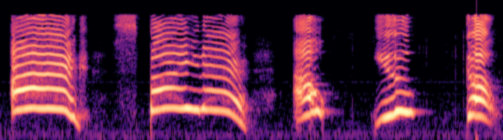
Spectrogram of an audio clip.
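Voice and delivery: high furious shriek; berserk rage. Acted. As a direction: yell it out of the house. Family throws the spider out again.

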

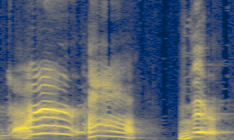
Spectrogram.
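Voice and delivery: put-on high crying baby wail. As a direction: wail like a baby left under a tree.

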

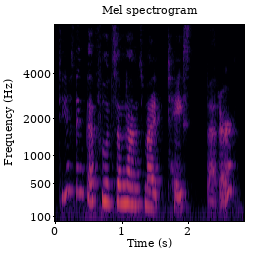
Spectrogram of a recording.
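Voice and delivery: plain reading voice

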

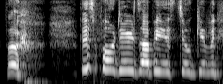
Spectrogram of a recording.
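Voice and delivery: loud, high, on the edge of laughter; amused outburst. Real, not acted. Gamer pitying the man still giving his speech, laughing. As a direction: crack up while reporting it.

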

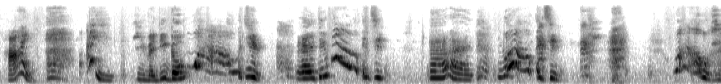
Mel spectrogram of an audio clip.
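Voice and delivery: squealed high wows and delighted gasps; loud, high-pitched baby-game excitement; peekaboo baby talk. Acted. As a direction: play peekaboo with a baby, all wonder.

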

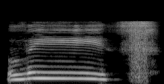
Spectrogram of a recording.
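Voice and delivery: Лис stretched out, ending in a long hissing с; drawn-out final с. Shown as a demonstration. Teacher sounding out Лис for children, drawn-out hissing с. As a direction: say Лис slowly, letting the last с hiss on. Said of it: "Цей звук шипить, свистить".

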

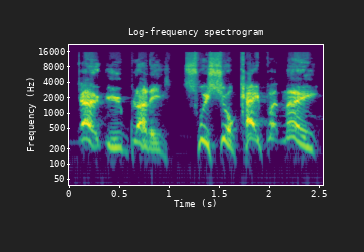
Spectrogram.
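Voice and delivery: high, loud angry goblin shout; big goblin yelling at the swordswoman. Acted. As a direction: bellow at the swishing cape. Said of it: "a large one sort of yells".

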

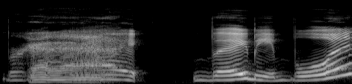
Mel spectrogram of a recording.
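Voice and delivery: low, very slow zombie voice; zombie mother. Pretend. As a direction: drawl it deep, slowly questioning. Zombie mother answers the son.

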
